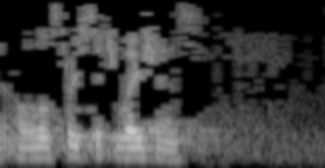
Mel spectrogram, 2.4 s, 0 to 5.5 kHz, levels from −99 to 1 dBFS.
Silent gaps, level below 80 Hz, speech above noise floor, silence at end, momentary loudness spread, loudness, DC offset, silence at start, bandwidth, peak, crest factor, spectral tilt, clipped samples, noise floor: none; -80 dBFS; 29 dB; 0.7 s; 15 LU; -33 LUFS; under 0.1%; 0 s; 5.4 kHz; -14 dBFS; 20 dB; -7 dB/octave; under 0.1%; -62 dBFS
